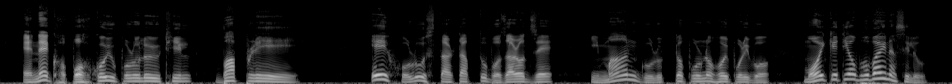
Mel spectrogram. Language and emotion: Assamese, surprised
